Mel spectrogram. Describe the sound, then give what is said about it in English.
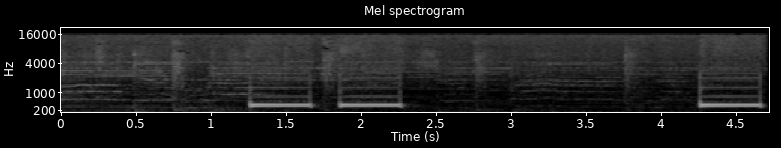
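A telephone ringback tone sounds over a call line as someone who called and hung up is called back: a loud paired buzz, a pause, then another buzz, steady, with a faint musical hum underneath and no talking. “someone has called me and hung up in my ear. Don't do that. I'll 1471 you. It's a Mac attack callback.”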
